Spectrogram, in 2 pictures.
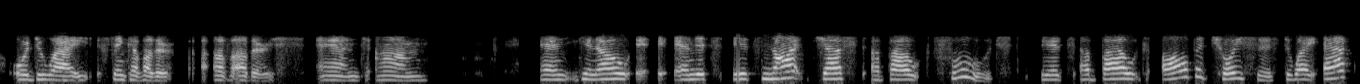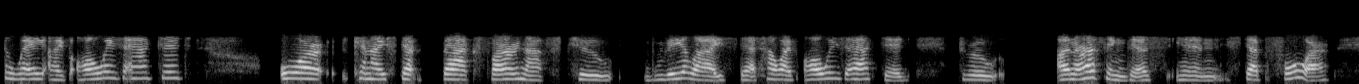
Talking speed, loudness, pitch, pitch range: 115 wpm, -19 LUFS, 235 Hz, 210-265 Hz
